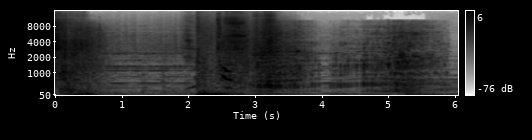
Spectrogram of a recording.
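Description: A dragon roaring in a film soundtrack: a loud roar at the start and a louder one about two seconds in, with a softer swell later, over orchestral background music.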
